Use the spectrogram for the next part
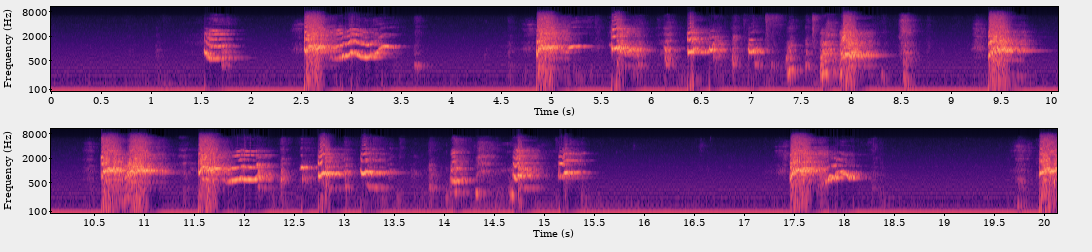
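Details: Cairn terrier playing in the shower, giving rapid excited barks and high yips in quick irregular bursts, some rising and wavering, over a steady low background of running water.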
